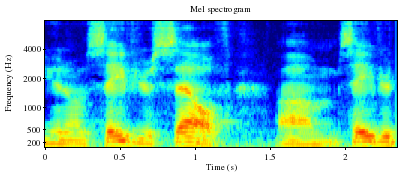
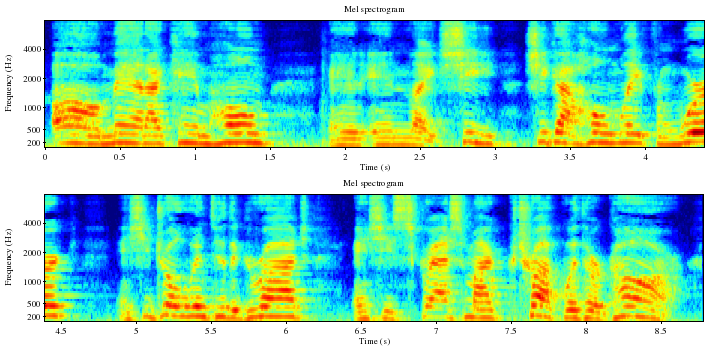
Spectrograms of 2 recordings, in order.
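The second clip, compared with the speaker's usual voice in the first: higher, louder, slow complaining friend; aggrieved friend; 9 semitones higher, 6 dB louder than usual. Retold or imitated. Husband complaining about his wife, higher aggrieved whine. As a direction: whine about the scratched truck.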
